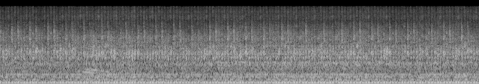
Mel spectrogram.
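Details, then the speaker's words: Nissan TD42 diesel after an oil and filter change, running again after air in the system was suspected: steady, even idle with a smooth low rumble and no knocks or ticks; the earlier noises are gone. "Yes sounds so much better how are the sound inspector honing into those noises they're all gone"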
